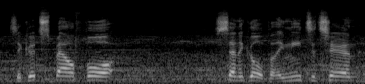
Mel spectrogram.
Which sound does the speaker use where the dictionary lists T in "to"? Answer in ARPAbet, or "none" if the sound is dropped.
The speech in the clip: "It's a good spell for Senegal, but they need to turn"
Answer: T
